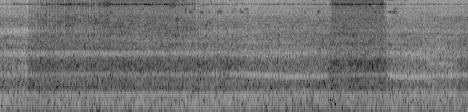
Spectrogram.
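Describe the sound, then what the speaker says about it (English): Steady abrasive hiss of a Damascus steel chef knife bar being ground on a belt grinder, loud and continuous with a brief dip in intensity near the end, no voices. "let's get to grinding on that"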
